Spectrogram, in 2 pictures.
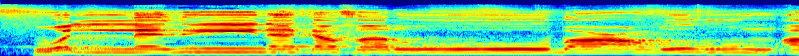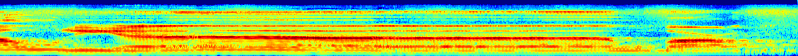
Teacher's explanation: یا ساکن سے پہلے ذال کے نیچے زیر ہے تو یا مدہ ہوگا، ایک الف یعنی 2 حرکات کے برابر کھینچ کر پڑھیں گے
